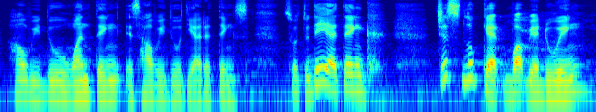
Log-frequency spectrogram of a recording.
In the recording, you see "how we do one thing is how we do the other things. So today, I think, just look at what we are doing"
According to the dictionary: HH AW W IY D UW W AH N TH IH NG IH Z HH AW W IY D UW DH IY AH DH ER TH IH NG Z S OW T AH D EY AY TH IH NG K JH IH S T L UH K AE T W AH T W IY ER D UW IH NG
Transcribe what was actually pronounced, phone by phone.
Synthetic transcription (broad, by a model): HH AW W IY D UW W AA N T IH NG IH S HH AW W IY D UW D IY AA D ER T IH NG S S OW T AH D EY AY T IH NG K JH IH S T L UH K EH T W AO T W IY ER D UW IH NG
